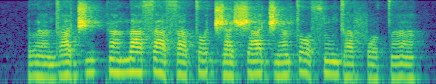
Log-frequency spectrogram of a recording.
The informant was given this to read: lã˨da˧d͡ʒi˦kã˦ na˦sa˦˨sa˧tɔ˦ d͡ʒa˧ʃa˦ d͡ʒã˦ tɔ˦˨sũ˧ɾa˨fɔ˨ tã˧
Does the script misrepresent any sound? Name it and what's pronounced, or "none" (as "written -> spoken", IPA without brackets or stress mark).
ɾ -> d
